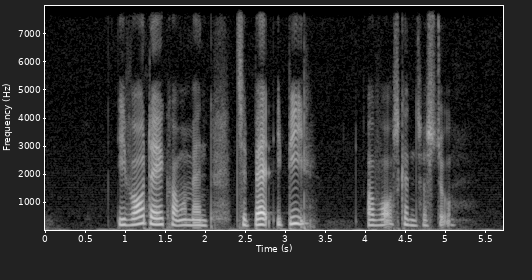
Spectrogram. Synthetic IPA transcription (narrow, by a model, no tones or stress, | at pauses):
ʔiʋɒːd̥ɛːkʰɒ̽m̰ɐmænt͡sʰe̝lb̥æl̰ib̥ḭːl | ɒ̽ʋɒ̰sɡ̥æd̥ensɒ̽sd̥ɔ̰̽ː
